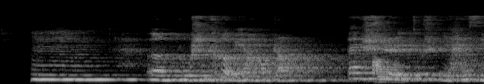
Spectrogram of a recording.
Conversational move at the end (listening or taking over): listening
